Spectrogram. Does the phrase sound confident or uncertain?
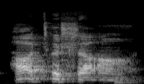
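confident. It is said firmly without a raised pitch. The speaker commits to the answer. The speaker calls it right. "so you just have to go for it"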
